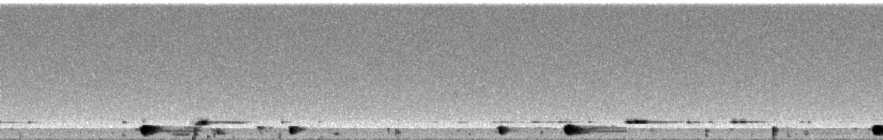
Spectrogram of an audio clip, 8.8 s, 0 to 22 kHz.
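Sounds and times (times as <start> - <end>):
quiet ticks: 1.0 - 8.8
red-eyed tree frog Agalychnis callidryas clucking: 1.4 - 1.7.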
